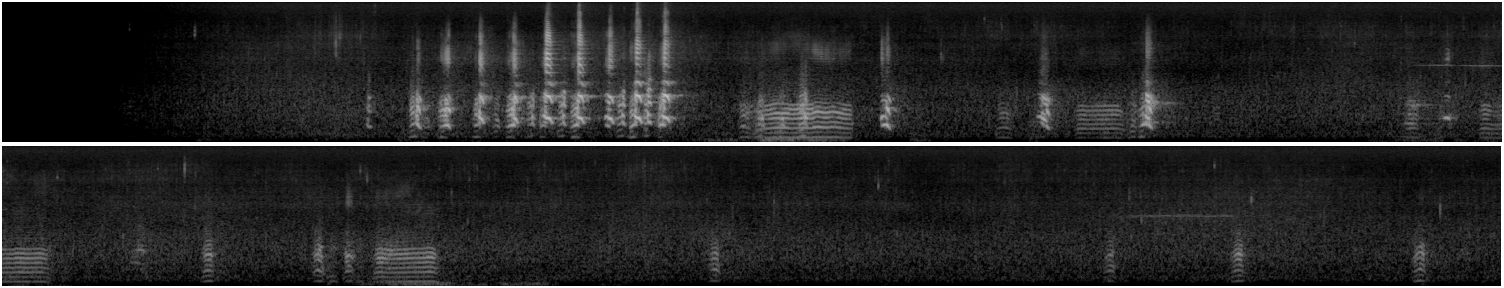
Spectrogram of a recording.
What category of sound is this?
Soundscapes > Nature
